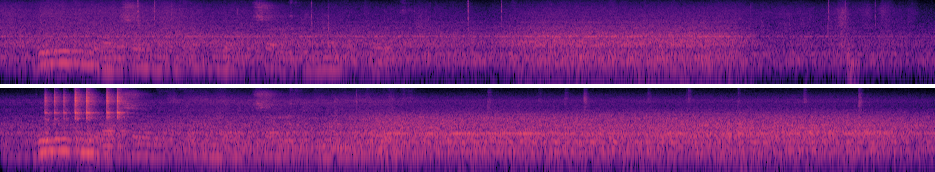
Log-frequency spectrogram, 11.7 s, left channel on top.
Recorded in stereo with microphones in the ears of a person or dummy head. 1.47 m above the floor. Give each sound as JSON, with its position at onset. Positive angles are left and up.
{"t": 0.3, "sound": "a man speaking", "side_deg": 5, "distance_m": 4.0}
